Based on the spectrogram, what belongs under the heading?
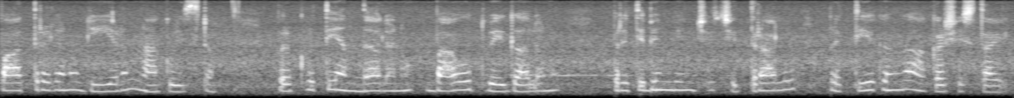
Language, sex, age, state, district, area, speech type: Telugu, female, 18-30, Andhra Pradesh, Anantapur, urban, spontaneous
